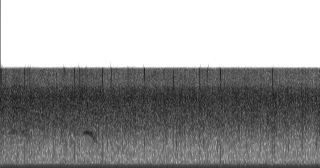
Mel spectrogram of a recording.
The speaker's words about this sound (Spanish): Si va a aplaudir, aplauda en serio. De un aplauso grande al Señor y al Espíritu Santo. Gloria. Aleluya.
